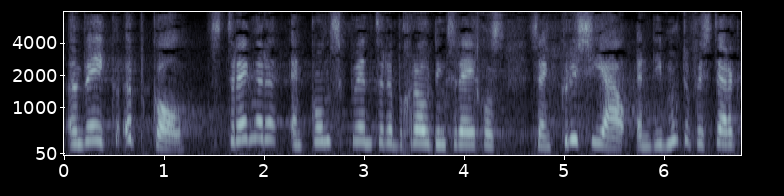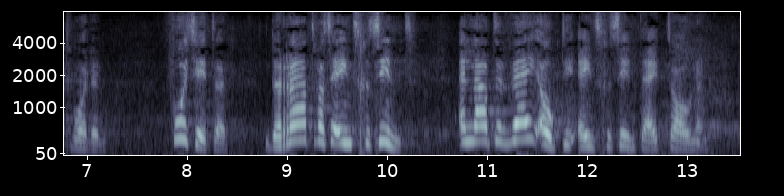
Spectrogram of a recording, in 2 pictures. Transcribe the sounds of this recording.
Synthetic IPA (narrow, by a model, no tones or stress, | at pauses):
ʔənʋejkɵpkɔlˠ | strɛŋəɾəʔɛnkɔnsə̥kʋɛntəɾəbəχrowtɪŋsrejχəlˠsːɛjnkrysiaːlˠɛndimutənvəɹstɛrk̚tʋɔɹdən | v̥ʊːɹzɪtər | dəraːtʋɑsejnsχəzɪnt | ʔɛnlaːtənʋɛjowɡdiʔejnsχəzɪntɦɛjtownən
